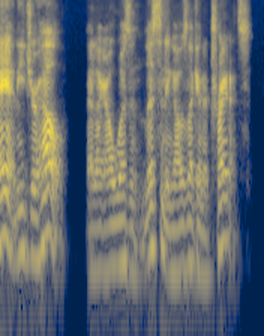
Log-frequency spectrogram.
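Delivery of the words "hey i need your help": put-on urgent, raised yell. Recalling a first call with a dead man, retelling the driver yelling at them. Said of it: "the driver yelling at me like".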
